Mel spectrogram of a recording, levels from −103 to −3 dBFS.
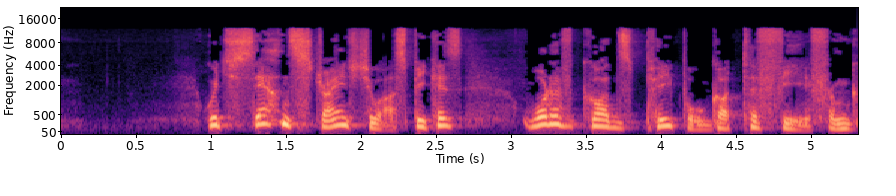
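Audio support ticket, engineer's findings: No faults found on the call path.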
